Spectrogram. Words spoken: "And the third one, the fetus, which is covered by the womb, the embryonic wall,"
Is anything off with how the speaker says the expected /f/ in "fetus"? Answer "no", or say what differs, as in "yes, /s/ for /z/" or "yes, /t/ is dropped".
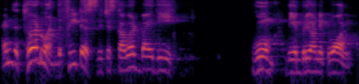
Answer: no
